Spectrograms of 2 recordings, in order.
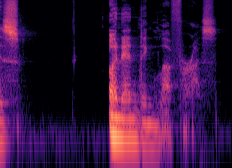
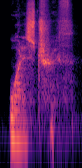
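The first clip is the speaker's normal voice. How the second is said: sarcastic Pilate; slower than usual. Retold or imitated. Pilate mocking Jesus with a hushed sneer. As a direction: toss the question off in contempt. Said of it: "It was probably sarcastic".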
